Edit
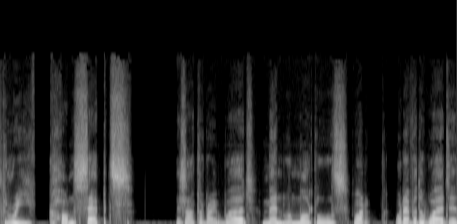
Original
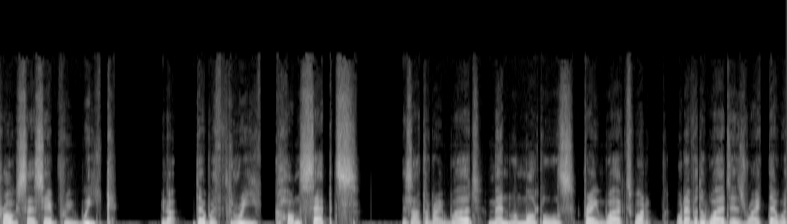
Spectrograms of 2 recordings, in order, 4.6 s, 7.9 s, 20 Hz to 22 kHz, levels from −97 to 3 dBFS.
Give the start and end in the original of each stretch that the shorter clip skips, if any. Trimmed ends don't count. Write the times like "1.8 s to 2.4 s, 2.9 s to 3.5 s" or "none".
5.8 s to 6.3 s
